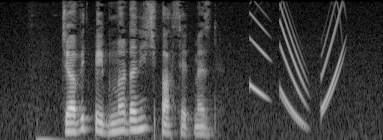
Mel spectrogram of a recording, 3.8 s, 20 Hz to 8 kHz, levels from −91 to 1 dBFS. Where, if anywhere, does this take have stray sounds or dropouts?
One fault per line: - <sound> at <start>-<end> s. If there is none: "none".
- chirp at 2.5-3.5 s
